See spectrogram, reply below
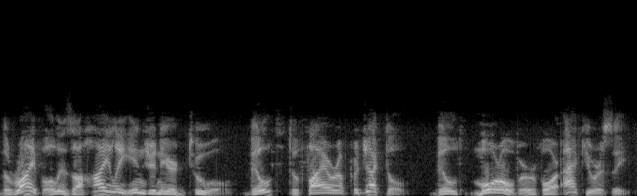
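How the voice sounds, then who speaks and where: An American man narrating a 1960s military training film in a formal, measured, instructional manner, on an old film soundtrack. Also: mid-range voice, big pitch swings, no echo, phone-quality sound.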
